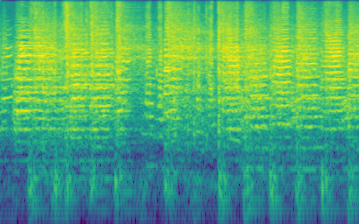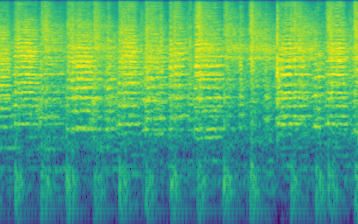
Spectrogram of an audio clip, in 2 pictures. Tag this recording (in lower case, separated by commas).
music, outside, urban or man-made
